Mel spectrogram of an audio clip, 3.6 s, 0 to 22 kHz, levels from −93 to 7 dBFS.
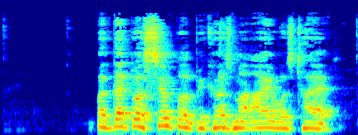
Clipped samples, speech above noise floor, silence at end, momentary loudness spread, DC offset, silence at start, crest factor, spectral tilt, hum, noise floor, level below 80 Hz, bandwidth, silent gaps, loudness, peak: under 0.1%; 56 dB; 0.25 s; 7 LU; under 0.1%; 1 s; 18 dB; -4.5 dB/octave; none; -76 dBFS; -56 dBFS; 16 kHz; none; -20 LUFS; -2 dBFS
